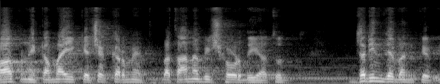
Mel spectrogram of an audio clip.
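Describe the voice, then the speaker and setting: Music plays behind a man talking. His pitch is medium, and his intonation stays fairly even. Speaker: Islamic preacher giving a sermon. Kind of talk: emotional religious sermon.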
